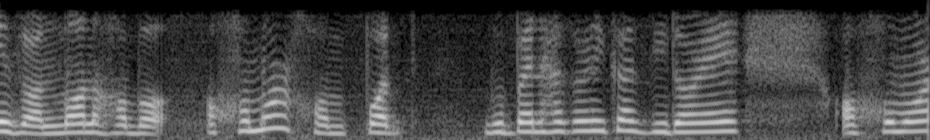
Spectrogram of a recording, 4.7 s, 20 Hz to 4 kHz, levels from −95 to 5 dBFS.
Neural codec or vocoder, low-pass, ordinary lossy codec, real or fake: codec, 16 kHz, about 1 kbps, DyCAST, with the encoder's durations; 3.6 kHz; none; fake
